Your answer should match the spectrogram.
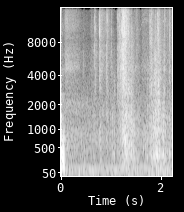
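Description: Rustling and crinkling of a sewn-top, feed-style bag of potting soil being opened out and handled, with the louder rustle about a second in and a smaller one near the end.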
